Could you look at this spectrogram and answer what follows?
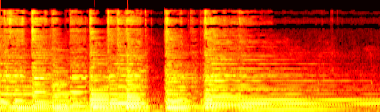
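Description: Two acoustic guitars playing the closing bars of a song: plucked notes, a short pause, then two strummed chords, the last one left ringing and slowly fading as the final chord.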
